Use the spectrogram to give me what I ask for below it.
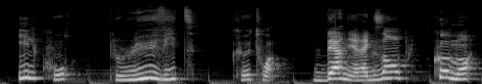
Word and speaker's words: plus: C'est un adverbe qui commence par une consonne, donc je ne prononce pas le S du mot plus. Il court plus vite que toi.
